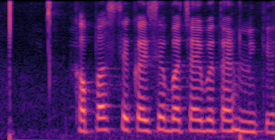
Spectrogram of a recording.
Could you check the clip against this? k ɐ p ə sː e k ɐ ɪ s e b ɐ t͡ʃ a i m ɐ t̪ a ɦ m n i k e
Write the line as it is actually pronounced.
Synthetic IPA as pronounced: k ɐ p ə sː e k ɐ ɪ s e b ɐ t͡ʃ a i b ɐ t̪ a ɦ m n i k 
